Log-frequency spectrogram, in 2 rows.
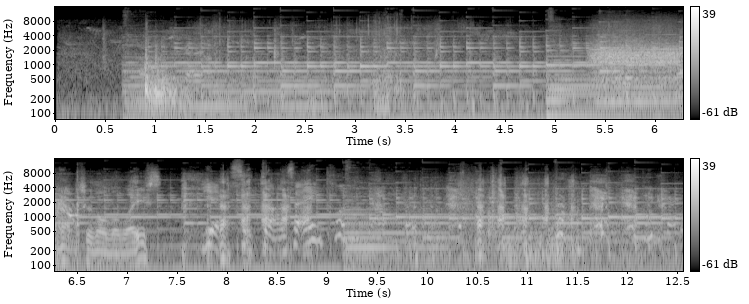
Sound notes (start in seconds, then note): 6.2 leaf blower whirrs; 9.4 laughs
